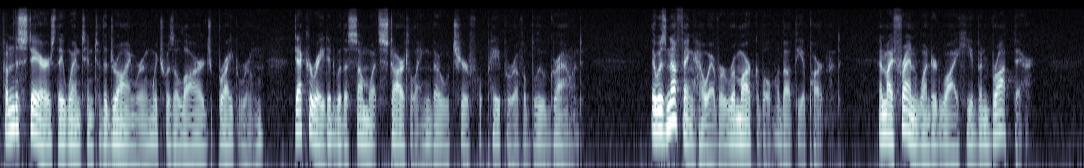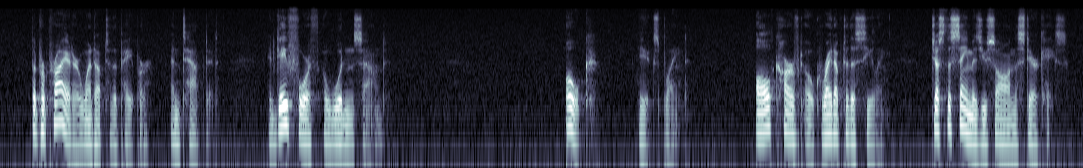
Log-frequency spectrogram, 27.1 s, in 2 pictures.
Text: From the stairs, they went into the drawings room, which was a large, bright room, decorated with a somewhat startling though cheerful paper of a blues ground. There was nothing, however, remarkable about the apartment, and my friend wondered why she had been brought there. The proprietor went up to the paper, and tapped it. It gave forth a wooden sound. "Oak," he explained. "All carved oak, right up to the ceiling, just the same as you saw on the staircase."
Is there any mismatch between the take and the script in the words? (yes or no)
yes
